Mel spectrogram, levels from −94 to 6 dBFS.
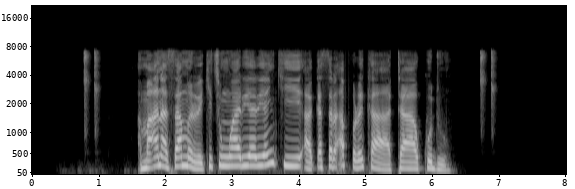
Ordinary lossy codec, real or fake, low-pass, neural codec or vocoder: none; real; 7.2 kHz; none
